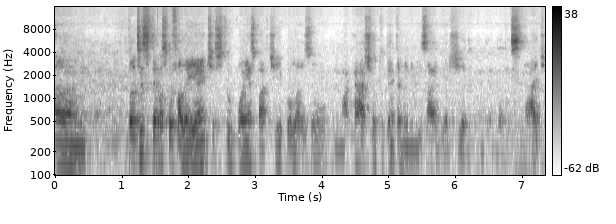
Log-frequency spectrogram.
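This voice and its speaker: Somewhat breathy and dark, mellow in tone, a man speaks at a fairly quick pace and medium pitch, with ordinary pitch variation and big swings in loudness. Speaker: physicist giving a seminar. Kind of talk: academic seminar talk. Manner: fast.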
